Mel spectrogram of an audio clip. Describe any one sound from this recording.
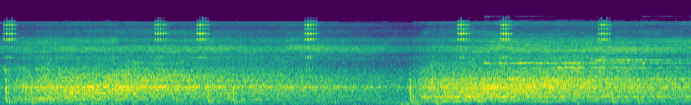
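Short electronic beeps sound with each tap.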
